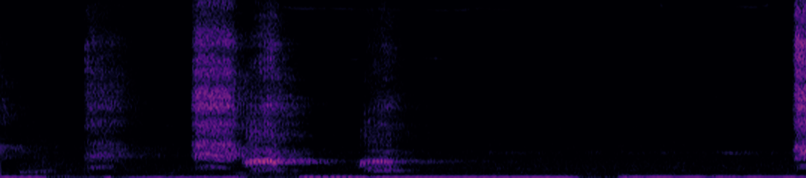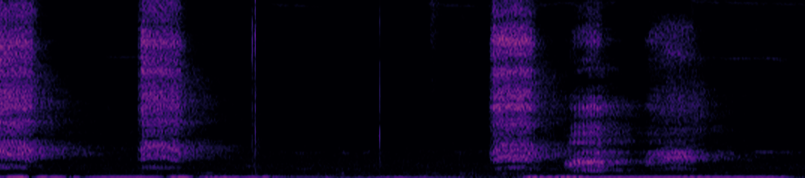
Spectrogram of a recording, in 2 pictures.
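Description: Ravens calling: a series of about nine short, harsh calls, some coming in quick pairs or clusters.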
